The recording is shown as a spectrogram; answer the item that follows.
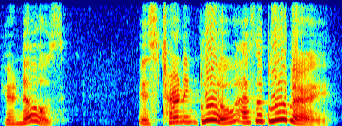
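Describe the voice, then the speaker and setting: A performer voicing a fussy, panicky mother in a storybook, with shrill screeching exclamations. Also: huge pitch swings, unhurried, vocal fry, lo-fi sound, full character voice. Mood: horrified shrieking.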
